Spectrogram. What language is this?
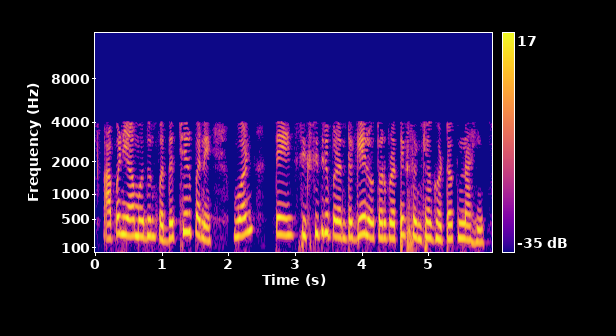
Marathi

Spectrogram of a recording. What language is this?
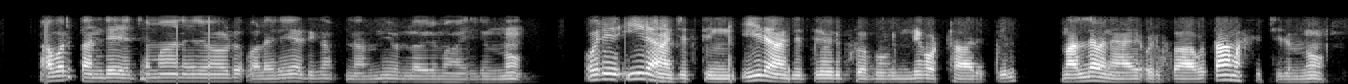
Malayalam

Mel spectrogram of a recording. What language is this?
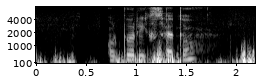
Santali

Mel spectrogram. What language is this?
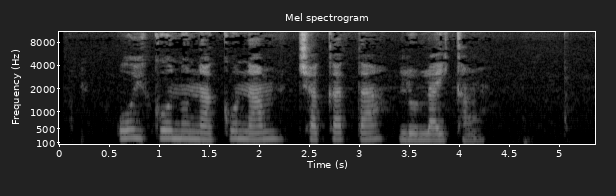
Jauja Wanca Quechua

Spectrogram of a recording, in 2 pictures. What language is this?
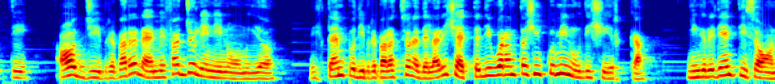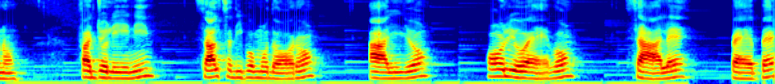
Italian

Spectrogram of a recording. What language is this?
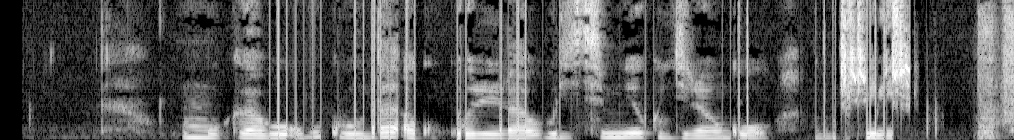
Kinyarwanda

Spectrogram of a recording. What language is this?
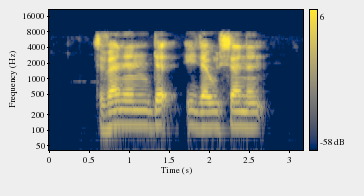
Kabyle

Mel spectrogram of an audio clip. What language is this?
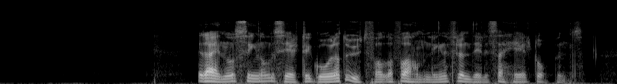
Norwegian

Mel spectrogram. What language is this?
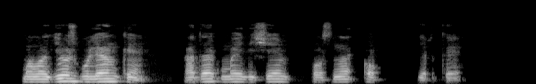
Mari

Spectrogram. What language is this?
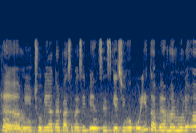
Bangla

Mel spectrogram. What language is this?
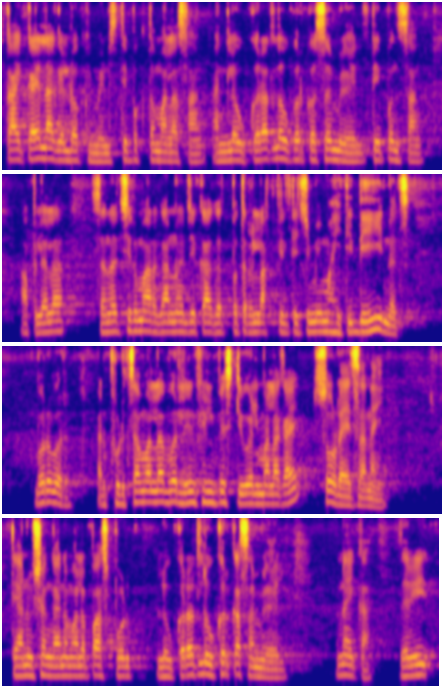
Marathi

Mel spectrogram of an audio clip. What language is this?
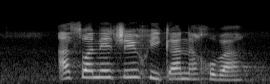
Northern Sotho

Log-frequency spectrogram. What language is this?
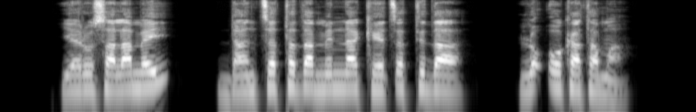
Gofa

